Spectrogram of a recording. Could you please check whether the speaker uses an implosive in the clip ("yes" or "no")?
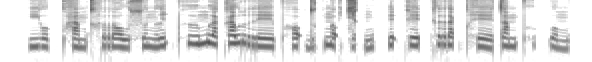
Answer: no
